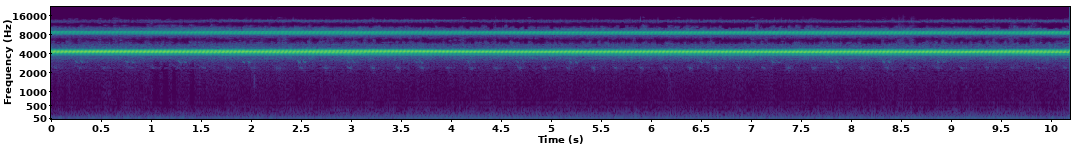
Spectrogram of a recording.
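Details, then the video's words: Continuous high-pitched cricket song, an even shrill trill that never pauses or changes pitch, over a soft low background hum. "Cricket sound effect(cricket sound)"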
